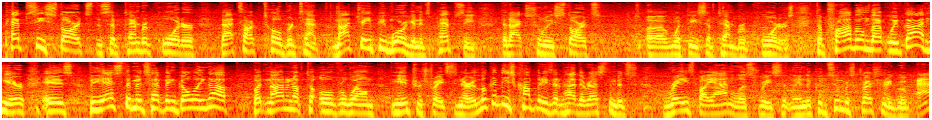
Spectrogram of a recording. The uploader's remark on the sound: joined the anchors live at Post 9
